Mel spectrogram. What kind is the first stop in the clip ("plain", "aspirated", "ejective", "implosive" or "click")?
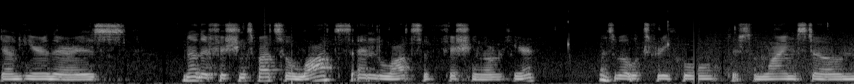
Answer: plain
